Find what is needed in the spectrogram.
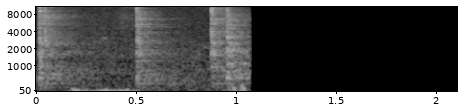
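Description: Screwdriver working a screw in a gas stove's steel burner, giving a few light metallic ticks. The sound cuts off to dead silence about a second in.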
